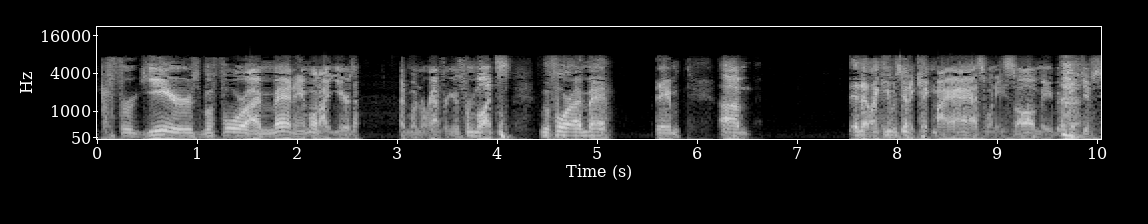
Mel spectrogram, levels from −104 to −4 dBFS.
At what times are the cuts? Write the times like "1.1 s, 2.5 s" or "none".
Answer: none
